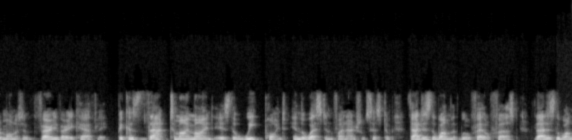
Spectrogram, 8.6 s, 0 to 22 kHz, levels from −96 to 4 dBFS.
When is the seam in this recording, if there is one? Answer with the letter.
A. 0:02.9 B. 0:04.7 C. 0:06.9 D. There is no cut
C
